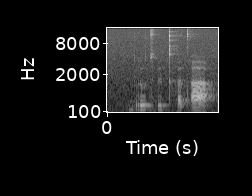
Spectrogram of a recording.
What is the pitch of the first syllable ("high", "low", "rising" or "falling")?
high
